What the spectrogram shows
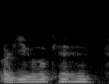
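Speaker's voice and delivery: soft, flat, glum, lifeless depressed monotone. Retelling how Mike checked on the speaker back in the cell, imitating Mike's monotone depressed voice. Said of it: "he's so monotoned and so depressed".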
